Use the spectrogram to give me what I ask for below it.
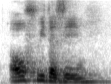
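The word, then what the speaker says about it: auf Wiedersehen: okuyalım bunu vida zeyin buradaki H harfini de çok fazla bastırmadan yani zey hın diye zorlamayalım Buna gerek yok h harfi biraz sönük kalıyor auf vida zein bu şekilde telaffuz ediyoruz tekrar görüşmek üzere demek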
